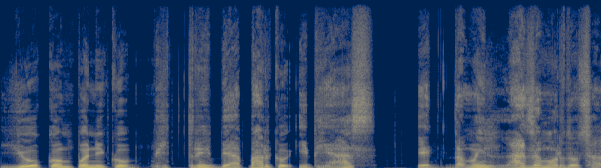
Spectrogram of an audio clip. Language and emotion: Nepali, disgusted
